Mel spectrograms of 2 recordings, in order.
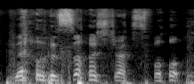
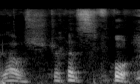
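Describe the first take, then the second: First: Relieved sigh. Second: Said in the usual way. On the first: Real, not acted.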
